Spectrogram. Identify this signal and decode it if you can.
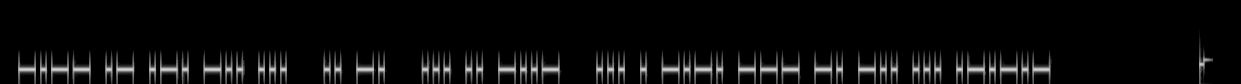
Morse code, heard as a keyed tone, about 22 wpm, 700 Hz. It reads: YARDS IN SIX SECONDS.
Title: A Sound Of Thunder 22wpm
